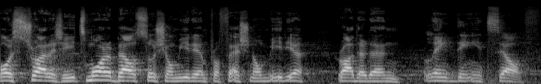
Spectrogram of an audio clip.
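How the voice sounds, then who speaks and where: At a fairly quick pace, a man speaks with a fairly high pitch for a man. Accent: non-native. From Brazil. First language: Portuguese. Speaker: author and business owner. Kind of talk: talk to an audience. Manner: animated.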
